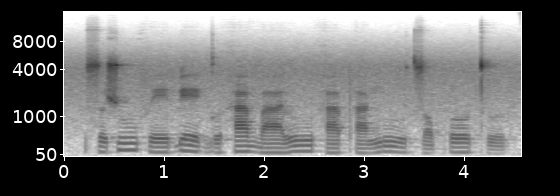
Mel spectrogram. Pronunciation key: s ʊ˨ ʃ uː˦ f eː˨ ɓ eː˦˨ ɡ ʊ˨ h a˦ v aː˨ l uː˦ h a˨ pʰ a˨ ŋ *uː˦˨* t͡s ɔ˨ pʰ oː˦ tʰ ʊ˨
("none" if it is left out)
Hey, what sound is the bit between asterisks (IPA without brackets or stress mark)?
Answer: uː˦˨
